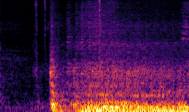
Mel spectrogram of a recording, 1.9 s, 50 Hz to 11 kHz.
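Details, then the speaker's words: 1972 VW Super Beetle with a week of battery trouble, kept on a trickle charger, started after pumping the pedal: catches right after a short crank and settles into a steady, even low idle. Normal start and idle. "well it started up here it means i have faith that will start up at the gas station"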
